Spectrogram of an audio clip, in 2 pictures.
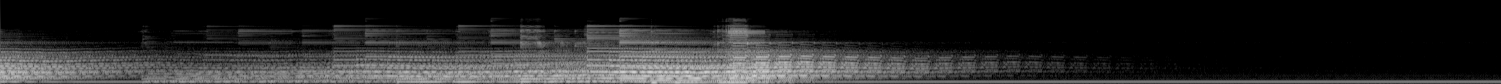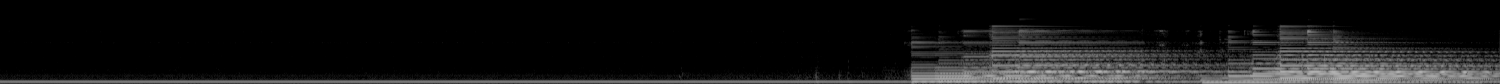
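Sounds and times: electric guitar with delay: 0:00.0 - 0:11.3, 0:24.1 - 0:30.0
amplifier electrical hum: 0:00.0 - 0:30.0.

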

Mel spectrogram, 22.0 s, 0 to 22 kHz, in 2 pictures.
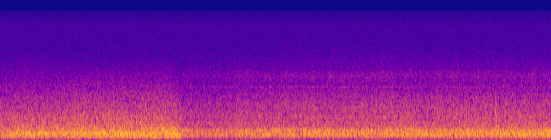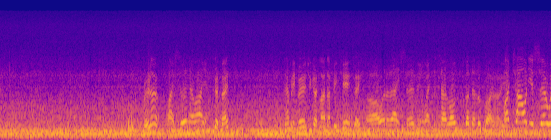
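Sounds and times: boat diesel engines droning: 0:00.0 - 0:22.0.

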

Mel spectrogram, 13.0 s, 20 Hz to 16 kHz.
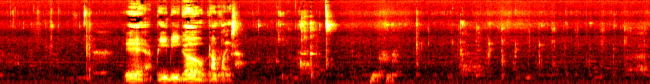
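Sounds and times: person chewing food: 0:05.0 - 0:06.8, 0:07.4 - 0:13.0.

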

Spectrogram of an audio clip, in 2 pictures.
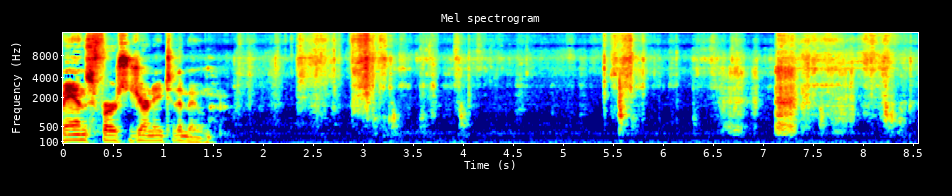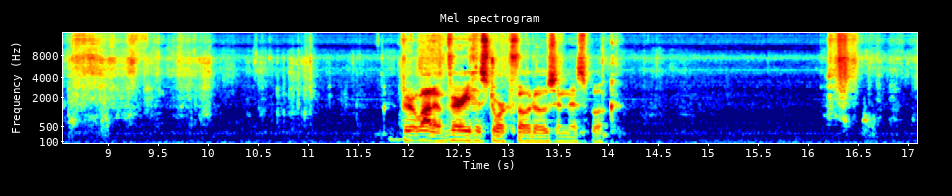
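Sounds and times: paper rustling: 0:01.6 - 0:14.0, 0:16.2 - 0:17.0.

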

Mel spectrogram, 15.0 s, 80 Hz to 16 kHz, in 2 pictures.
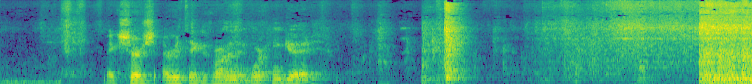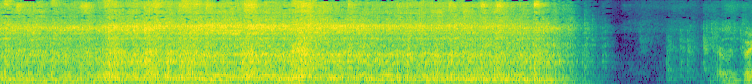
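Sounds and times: two-stroke engine revving: 0:07.0 - 0:13.6.

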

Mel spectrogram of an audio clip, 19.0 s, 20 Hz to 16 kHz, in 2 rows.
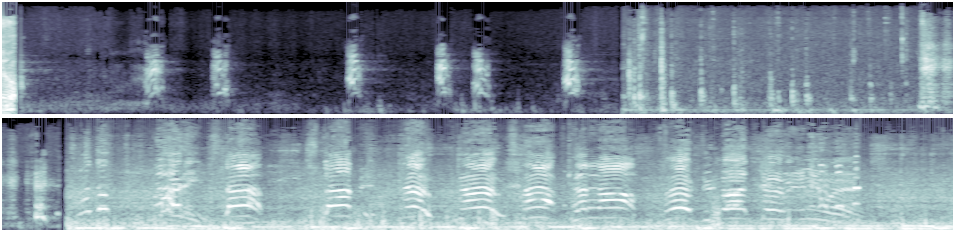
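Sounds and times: dog yapping: 0:01.4 - 0:02.4, 0:03.4 - 0:03.7, 0:04.4 - 0:04.9, 0:05.6 - 0:05.9.

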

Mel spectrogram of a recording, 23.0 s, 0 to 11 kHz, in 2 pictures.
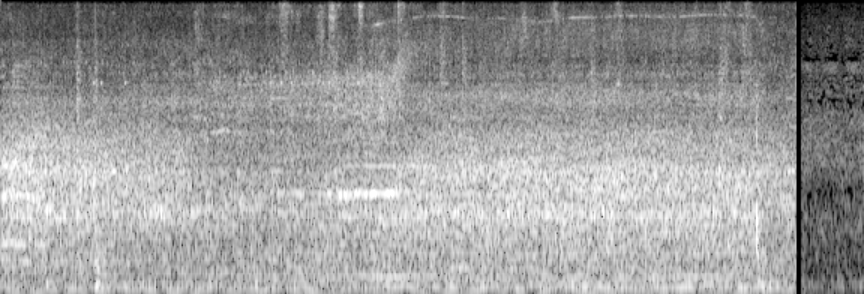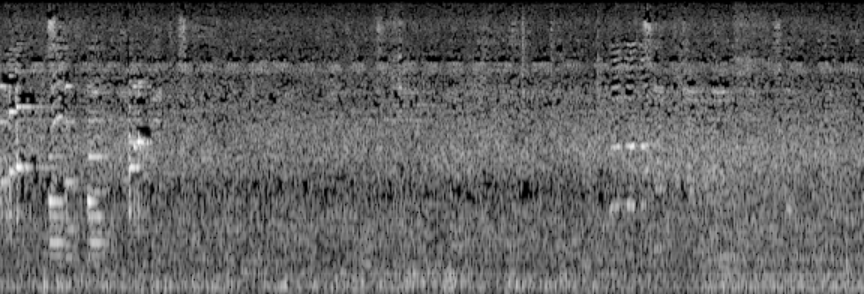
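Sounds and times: vehicle engine running: 0:00.0 - 0:10.6
outdoor noise: 0:00.0 - 0:23.0.

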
